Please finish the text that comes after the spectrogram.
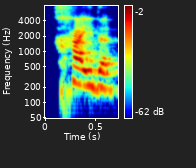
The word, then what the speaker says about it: Stride: Stride. Est-ce que je prononce bien ton nom de famille? Alors, en français, on va dire stride parce que c'est anglais et que tu sais que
